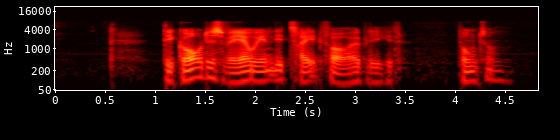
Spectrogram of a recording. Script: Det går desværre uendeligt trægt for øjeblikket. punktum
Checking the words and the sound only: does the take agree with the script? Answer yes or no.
yes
